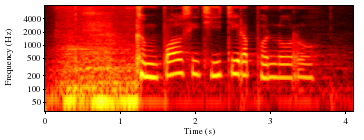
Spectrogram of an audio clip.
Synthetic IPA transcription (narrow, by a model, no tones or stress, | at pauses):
ɡ̥ə̤mpɔlsid̥ʒ̥i̤t͡ʃiɾəb̥ɔ̤nloɾo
